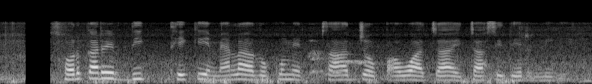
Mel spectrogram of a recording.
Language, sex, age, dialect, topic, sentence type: Bengali, female, 18-24, Western, agriculture, statement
